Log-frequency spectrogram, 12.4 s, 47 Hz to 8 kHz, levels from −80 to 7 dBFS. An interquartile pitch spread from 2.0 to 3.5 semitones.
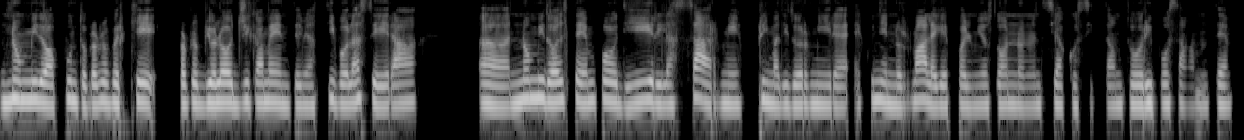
No: narrow, 1.5 semitones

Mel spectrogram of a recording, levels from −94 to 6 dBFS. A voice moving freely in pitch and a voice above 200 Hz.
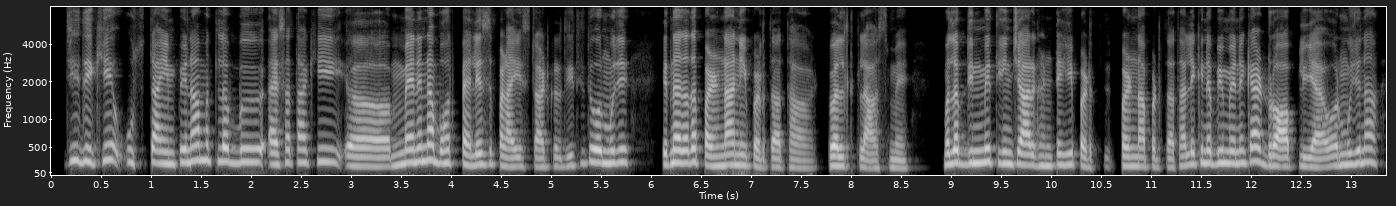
No: wide, 5.7 semitones; high, 195 Hz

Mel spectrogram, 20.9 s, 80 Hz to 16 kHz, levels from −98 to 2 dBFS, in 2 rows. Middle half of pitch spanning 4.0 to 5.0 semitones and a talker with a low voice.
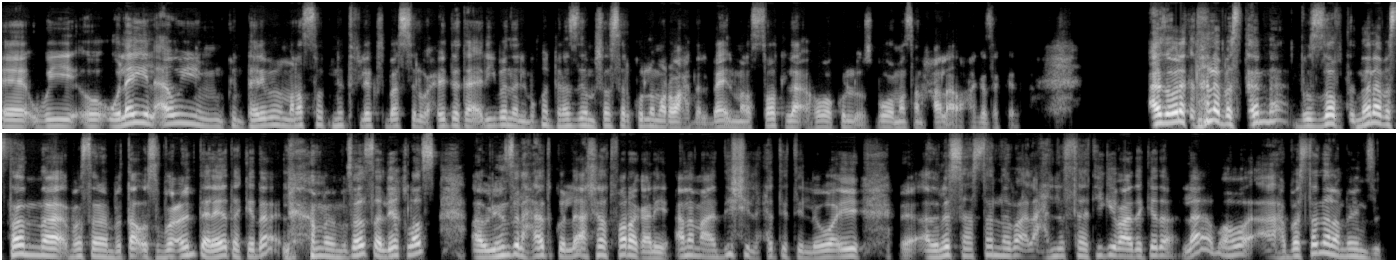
No: average, 4.7 semitones; medium, 160 Hz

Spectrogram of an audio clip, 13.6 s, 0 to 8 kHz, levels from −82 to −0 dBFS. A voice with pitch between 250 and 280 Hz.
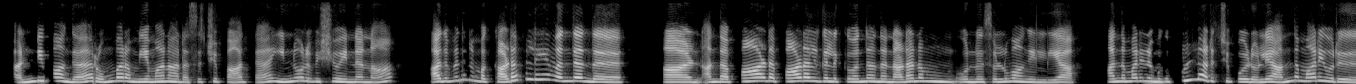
Yes: very high, 275 Hz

